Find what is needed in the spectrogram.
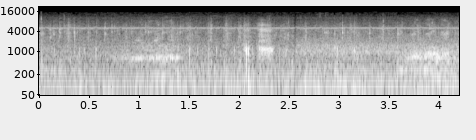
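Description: White domestic geese nibbling grain off the ground: many small, quiet clicks of their bills in the feed, with a soft low goose murmur about a second in and a sharper, louder sound just past the middle.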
